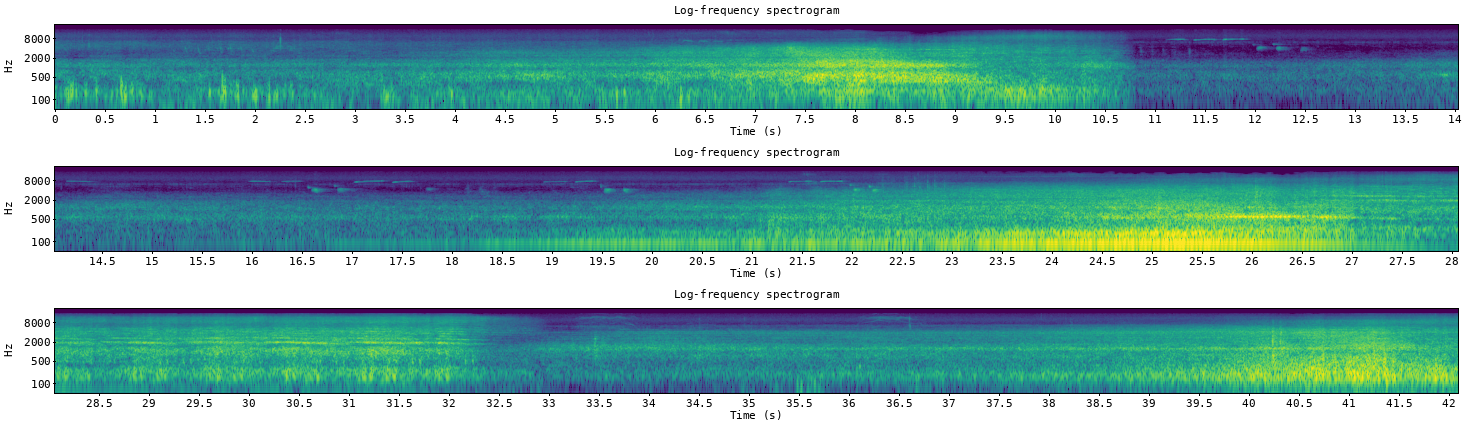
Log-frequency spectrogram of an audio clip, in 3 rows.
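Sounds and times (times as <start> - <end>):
diesel locomotive engine hum: 0.0 - 10.8, 14.8 - 42.0
train wheels rumbling on rails: 18.8 - 42.0
faint wheel squeal: 25.6 - 32.8.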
